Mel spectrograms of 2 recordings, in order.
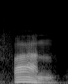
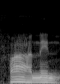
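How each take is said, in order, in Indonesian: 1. Kata itu berhenti setelah n. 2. Kata itu berakhir dengan suku kata -in tambahan. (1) "diberhentikan bacaannya jadi dibacanya adalah fan" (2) "Sebenarnya itu fanin"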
